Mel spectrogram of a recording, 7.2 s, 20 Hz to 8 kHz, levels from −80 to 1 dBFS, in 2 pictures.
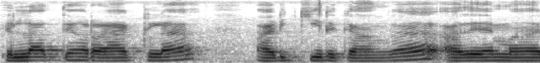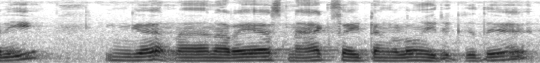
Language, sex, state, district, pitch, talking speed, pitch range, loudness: Tamil, male, Tamil Nadu, Kanyakumari, 150 Hz, 90 wpm, 145-155 Hz, -14 LUFS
